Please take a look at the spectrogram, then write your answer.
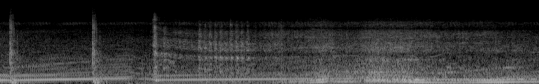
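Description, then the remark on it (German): A car engine revs up and accelerates hard, chasing a motorcycle with a sidecar, its droning pitch climbing and shifting, after a few sharp knocks at the start. Steady, with no voices. “Schnell, zum Auto!”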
